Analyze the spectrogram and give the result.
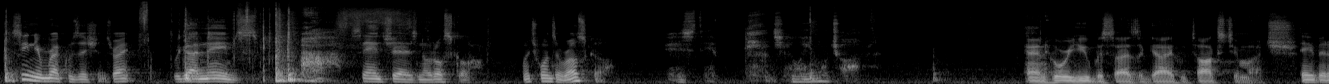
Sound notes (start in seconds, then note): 6.9 Orozco speaking Spanish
